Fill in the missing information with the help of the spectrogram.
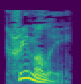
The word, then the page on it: creamily: British English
